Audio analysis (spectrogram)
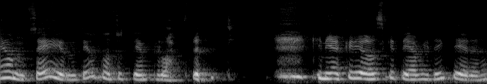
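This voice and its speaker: This woman's voice is high-pitched with a dark, mellow tone. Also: ordinary pitch variation, moderate pace. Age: 60s. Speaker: vlogger grandmother. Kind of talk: casual storytelling monologue. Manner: hesitant, with filler words.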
